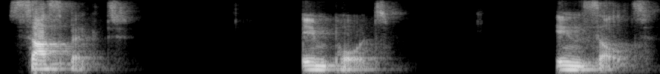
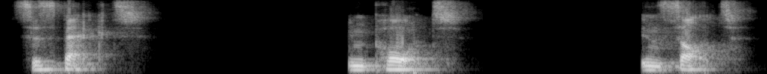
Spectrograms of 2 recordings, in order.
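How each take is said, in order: First: "Suspect, import, insult" as SUS-pect, IM-port, IN-sult; first-syllable stress. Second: "Suspect, import, insult" as sus-PECT, im-PORT, in-SULT; second-syllable stress. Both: Shown as a demonstration. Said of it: "moved the stress the second time".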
